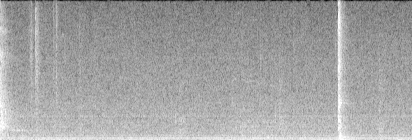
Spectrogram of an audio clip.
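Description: Two light clicks, one at the start and a sharper one about three and a half seconds in, over a faint steady hum: a plastic honey uncapping fork knocking wax cappings off into a glass dish and going back into the capped comb.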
